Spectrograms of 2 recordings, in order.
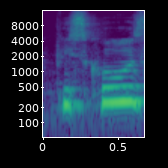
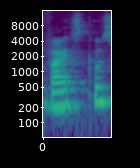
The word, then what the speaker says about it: viscose: the other one is that linen vice coast viscose that is the word in german i think vice ghost is how you say it in english um blend and so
